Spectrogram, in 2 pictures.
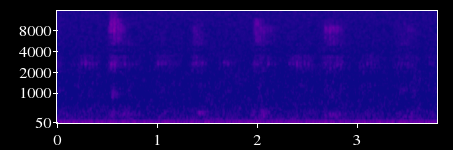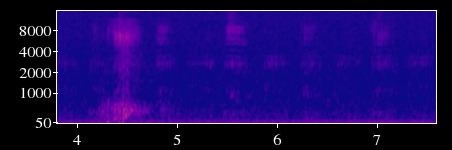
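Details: Domestic cat named Boku snuggling up to its owner's lap, purring while seeking affection; a soft, steady low rumble runs throughout, with a brief rustle near the middle and faint ticking sounds indoors.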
